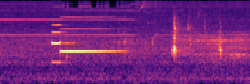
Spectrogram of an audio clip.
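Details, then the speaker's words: Nintendo Game Boy Pocket during repair of corroded terminals and bad caps; speaker marked with an X tested and works: clean beeps and a short held tone with no crackle or buzz. "Working speaker. I was a little worried with this X on this."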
